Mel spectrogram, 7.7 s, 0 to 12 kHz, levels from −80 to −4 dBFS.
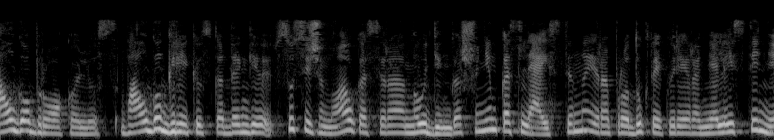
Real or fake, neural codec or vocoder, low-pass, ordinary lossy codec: real; none; 7.2 kHz; MP3, 32 kbps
